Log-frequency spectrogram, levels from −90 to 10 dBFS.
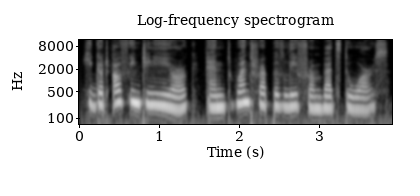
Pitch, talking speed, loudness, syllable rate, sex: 215 Hz, 200 wpm, -16 LUFS, 4.6 syllables/s, female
